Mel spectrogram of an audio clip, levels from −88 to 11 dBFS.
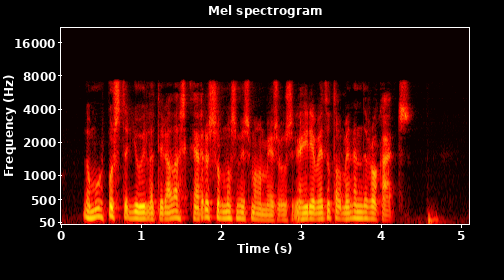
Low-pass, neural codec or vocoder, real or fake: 7.2 kHz; codec, 16 kHz, 1 kbps, X-Codec, WavLM features, trained on Multilingual LibriSpeech; fake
